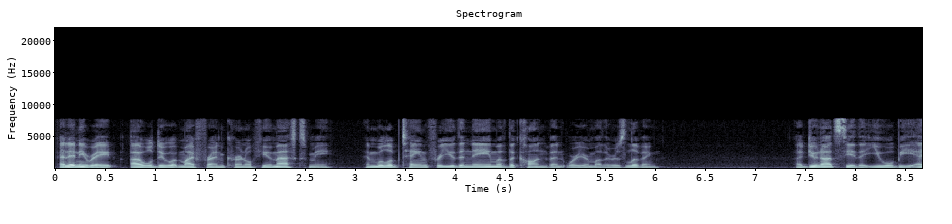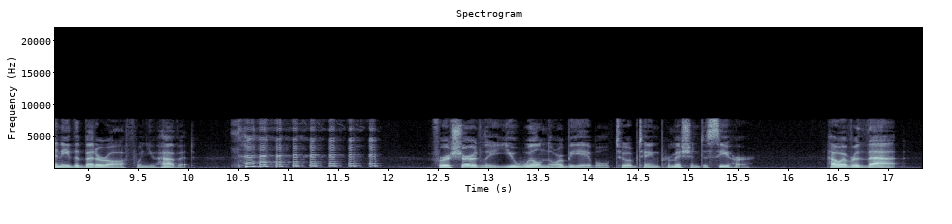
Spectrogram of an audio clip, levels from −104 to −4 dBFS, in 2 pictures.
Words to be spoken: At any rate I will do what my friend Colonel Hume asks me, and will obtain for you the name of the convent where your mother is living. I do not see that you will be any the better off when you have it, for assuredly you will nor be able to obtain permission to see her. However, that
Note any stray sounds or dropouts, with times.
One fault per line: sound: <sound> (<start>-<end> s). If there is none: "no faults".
sound: laugh (10.4-12.0 s)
